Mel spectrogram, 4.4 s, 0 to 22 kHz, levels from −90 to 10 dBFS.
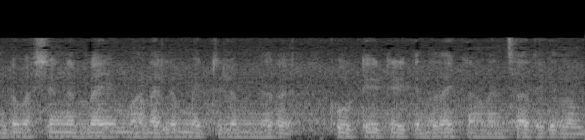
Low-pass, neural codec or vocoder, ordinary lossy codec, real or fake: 7.2 kHz; vocoder, 24 kHz, 100 mel bands, Vocos; MP3, 32 kbps; fake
